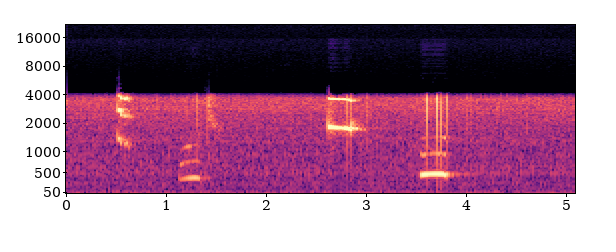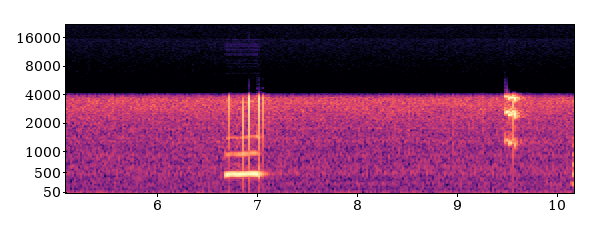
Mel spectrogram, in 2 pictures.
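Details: Pet brown-headed parrot indoors, hooting and imitating a conure: a few short low hollow hoots spaced several seconds apart, with brief higher squeaky notes between them, over a quiet room background.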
